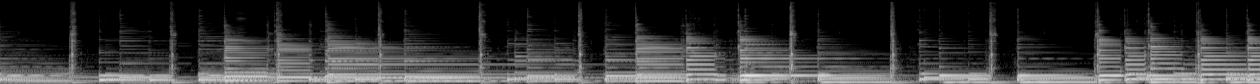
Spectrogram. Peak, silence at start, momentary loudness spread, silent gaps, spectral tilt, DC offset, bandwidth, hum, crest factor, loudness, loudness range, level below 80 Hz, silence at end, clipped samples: 0 dBFS; 0 s; 7 LU; none; -8 dB/octave; under 0.1%; 17.5 kHz; none; 16 dB; -17 LUFS; 2 LU; -46 dBFS; 0 s; under 0.1%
